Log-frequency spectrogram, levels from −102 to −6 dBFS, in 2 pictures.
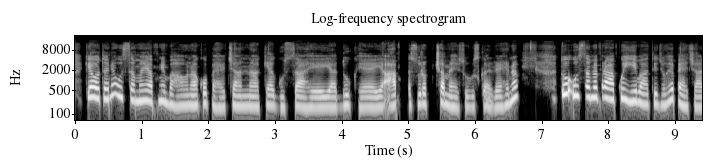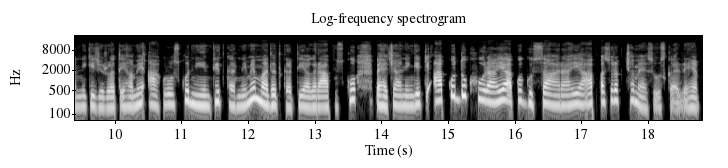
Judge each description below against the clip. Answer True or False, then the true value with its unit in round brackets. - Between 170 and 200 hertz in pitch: True (185 Hz)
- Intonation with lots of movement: True (6.5 semitones)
